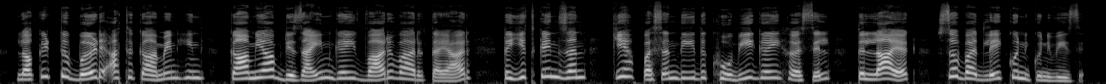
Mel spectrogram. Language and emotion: Kashmiri, neutral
